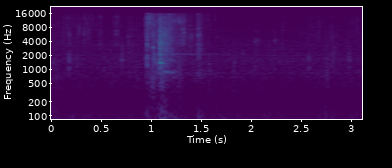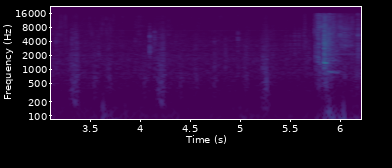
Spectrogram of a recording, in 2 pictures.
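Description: A wooden bat swishes and thuds against a giant insect.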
